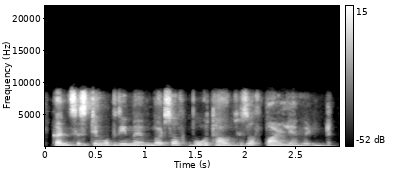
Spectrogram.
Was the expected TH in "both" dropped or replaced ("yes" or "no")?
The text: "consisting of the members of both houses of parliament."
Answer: yes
